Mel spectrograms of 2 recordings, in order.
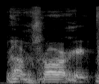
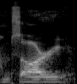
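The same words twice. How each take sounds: First: Lightly voiced raspy mumbling smoker; a hint of a chain-smoker's rasp; gravelly smoker voice. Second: Said in the usual way. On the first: Vlogger mimics Daryl's mumbled apology, lightly raspy. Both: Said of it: "since it sounds like he smokes twelve packs a day".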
